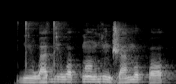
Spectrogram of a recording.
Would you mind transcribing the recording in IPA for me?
d ĩ˨ w a˨˦ d i˧ w ɔ˧ k͡p ɔ̃˦ ɡ ĩ˦˨ d͡ʒ a˨˦ m o˦˨ k͡p ɔ˧

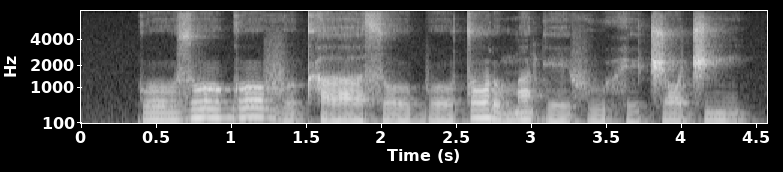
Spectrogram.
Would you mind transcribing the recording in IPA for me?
k oː˨ z oː˦ ɡ oː˦ v ʊ˨ kʰ aː˨ s oː˨ b oː˨ t ɔ˦ ɾ o˨ m ã˦ k eː˨ f u˨ h ɪ˨ t͡ʃ ɔ˦ t͡ʃ i˦

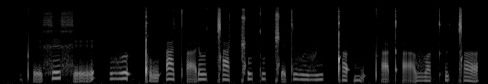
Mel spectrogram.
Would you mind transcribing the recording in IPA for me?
pʼ ḛ x e x ḛ | v ɵ ʔ ǃ ṵ ʔ a tʼ a̰ ɾ ɵ ǀ a ǁ u tʷ i ǁ ḛ t v ɨ v i ǃ ɐ ʔ m ṵ ʔ pʼ a̰ kʼ a̰ v ɐ kʼ ɨ ǀ ɐ

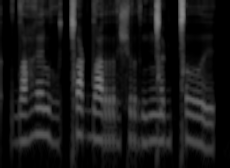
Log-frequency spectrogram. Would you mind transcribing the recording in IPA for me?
dˤ ə ɦ ɛ l o̤ ǀ o ɖ dˤ o r a̤ ʃ r ə̤ d ŋ͡ǀ ɵ ɖ ǀ ɤ ɪ̯

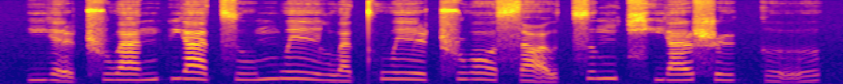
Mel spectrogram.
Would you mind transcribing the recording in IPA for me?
j ɛ̰˨˩ ʈ͡ʂ w a˧˥ n p j ä˥˩ t͡s u˧˥ m w e˥˩ ɪ̯ l w ä˩ t̪ʰ w e˥˧ ɪ̯ ʈ͡ʂ w ɔ˥˩ s ɑ̰˨˩ ʊ̯ t͡s ʊ˥ ŋ t͡ɕʰ j ä˧˥ ʂ ɻ̩˧˥ k ɤ̰˨˩˦

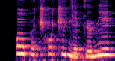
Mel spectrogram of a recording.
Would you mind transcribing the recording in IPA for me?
ɔ˥ p ə̤˦ t͡ʃʰ ɔ̤˥ t͡ʃ ə̤˦ ɡʲ ɛ̃˩ kʲ o˦ mʲ ẽ˥

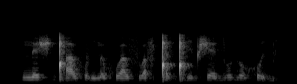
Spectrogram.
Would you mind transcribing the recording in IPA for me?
n e ʃ ǃʼ a χʷ ɘ d m e χʷ a sʷ a f ǃ ɘ ǃʼ i d ʃ e d u d u χʷ i b

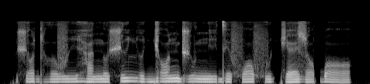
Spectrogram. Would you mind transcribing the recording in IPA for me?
ʃ ɔ dʱ ɤ v i ɦ a n̪ o ʃ ɯ ʎ ɔ ɟ ɔ n d͡ʒ u n̪ i d̪ e f ɔ f u c ɛ z ɔ ɓ ɔ

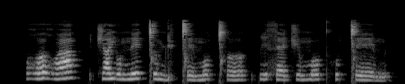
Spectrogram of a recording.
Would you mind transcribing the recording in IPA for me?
ʁʷ ɤ ʁʷ a | t͡ʃ a j o n̪ e ǀ ɯ m ɖ i ǀ e m o ǀʰ ɤ | p i s ɛ t͡ʃ ɯ m o t̪ʰ u ǀ e m

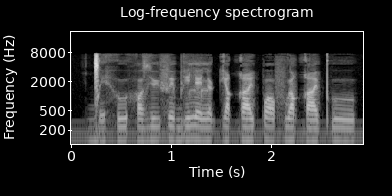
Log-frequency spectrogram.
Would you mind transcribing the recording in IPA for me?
ɡ͡ǀ e h u h ɔ z y f e b i l e l œ k i q i p ɔ f u q e pʼ u

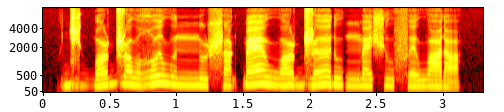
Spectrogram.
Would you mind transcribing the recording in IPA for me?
d͡ʑ ʊ ɡ͡b ɒ ɖ͡ʐ ɒ w ʁʷ i w ʊ nː u ʂ ɑ k͡p æ w ɒ ɖ͡ʐ ɜ ɾ u ŋ͡m æ ʃ u f ɛ w ɑ ɾ ɑ

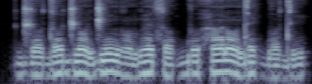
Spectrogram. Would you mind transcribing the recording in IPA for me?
d͡ʒ o˨ d o˨˦ d͡ʒ ɔ̃˦˨ d͡ʒ ĩ˧ ɡ ɔ̃˨ b ɛ̃˧ s o˨ ɡ͡b u˧ h ã˦ ɾ ɔ̃˦˨ d e˧ ɡ͡b o˨ d i˨˦

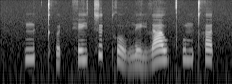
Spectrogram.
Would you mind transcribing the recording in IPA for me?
n̪ ɪ˥ k̚ t̪ʰ ɵ˨˥ t̚ h e˥ j t͡s ɵ˥ t̚ k o˨˩ w n̪ e˨˩ j l aː˥ w kʷʰ ɐ˥ m t̪ʰ ɐ˥ t̚

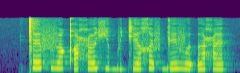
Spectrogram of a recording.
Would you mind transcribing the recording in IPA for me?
ǀ ɛ f v ɛ qʼ ɪ ħ œ ç ɪ b ɪ cʰ ɪ χ e f ɡ e v ə ʔ ə ħ ɛ

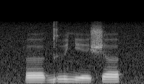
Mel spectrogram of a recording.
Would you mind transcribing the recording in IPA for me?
ɐ˨ ɡ ʉ˥ lʲ e˩ ʃ ɐ˥

